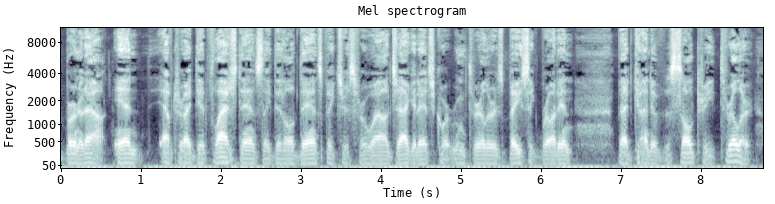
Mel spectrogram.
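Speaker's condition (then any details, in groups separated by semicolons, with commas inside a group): Partial laryngectomy for throat cancer, partial (80% of larynx removed); unable to speak about 2 years, early voice like Brando in The Godfather, improved, called sexy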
